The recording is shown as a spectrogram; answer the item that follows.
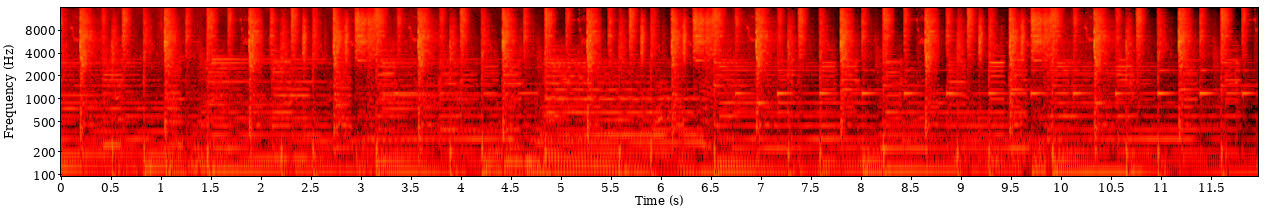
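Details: Steady rhythmic music with a regular beat and sustained tones throughout, no animal voice heard.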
